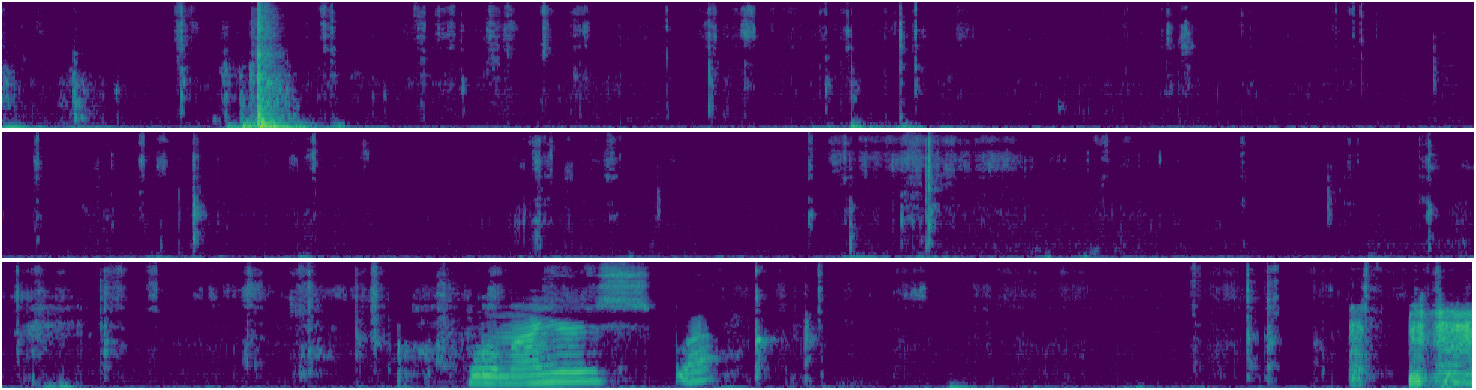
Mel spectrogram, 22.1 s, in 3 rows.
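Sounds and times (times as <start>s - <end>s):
trading cards clicking and scraping: 20.7s - 21.7s.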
